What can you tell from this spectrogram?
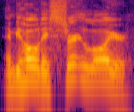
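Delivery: loud, measured Bible reading; solemn reading of Genesis; scripture reading. Acted. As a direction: proclaim the verses to the congregation. Reads Luke aloud as scripture.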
